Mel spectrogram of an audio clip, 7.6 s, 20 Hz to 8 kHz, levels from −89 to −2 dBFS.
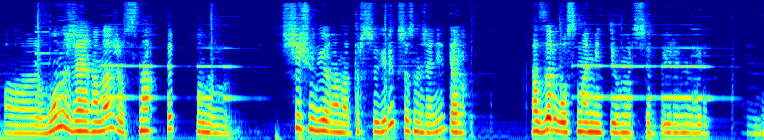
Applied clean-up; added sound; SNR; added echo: neural mask model RNNoise.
